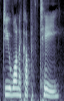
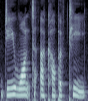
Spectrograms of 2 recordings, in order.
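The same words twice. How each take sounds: First: It is said quickly with the reduced form 'wanna'. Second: It is said carefully with each word in full. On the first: "it's a quick way of talking. So you say" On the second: "instead of"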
